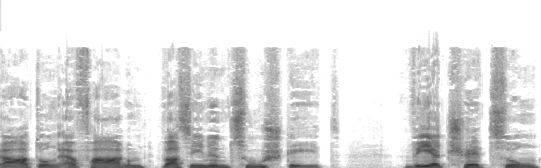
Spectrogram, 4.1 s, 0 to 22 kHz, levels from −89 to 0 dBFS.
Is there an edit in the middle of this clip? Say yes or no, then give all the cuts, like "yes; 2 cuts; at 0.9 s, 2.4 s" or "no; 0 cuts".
yes; 1 cut; at 1.1 s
